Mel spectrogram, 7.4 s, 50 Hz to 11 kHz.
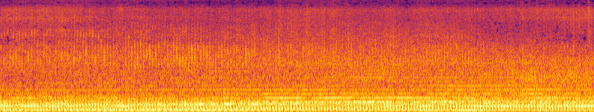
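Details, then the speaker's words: Restored Craftsman T100 riding mower after belt replacement: loud steady single-cylinder drone with even blade hum and no rattling or grinding; deck now sounds normal, previously sounded like big marbles in a steel drum. "not exactly sure what it happened but the deck actually sounds like it's supposed to Mary's going to be happy the whole neighborhood is going to be happy because it's not going to sound like a bunch of big ass marbles running around in the steel drum"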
